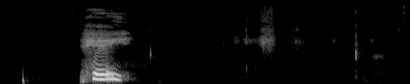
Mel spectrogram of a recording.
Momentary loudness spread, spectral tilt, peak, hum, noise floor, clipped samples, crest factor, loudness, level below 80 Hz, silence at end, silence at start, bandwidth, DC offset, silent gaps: 28 LU; -5.5 dB/octave; -2 dBFS; none; -81 dBFS; under 0.1%; 20 dB; -15 LUFS; -68 dBFS; 2.85 s; 0.8 s; 15 kHz; under 0.1%; none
